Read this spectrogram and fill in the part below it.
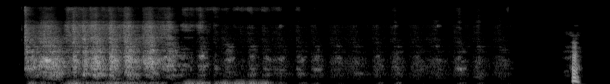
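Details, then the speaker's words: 2006 Ford Escape sitting locked up over two years, plugs refitted, cranking with carb cleaner sprayed in: brief rough catch then dies back to uneven cranking; fuel pump never heard running, relay clicks; has spark but no fuel. "it wants it wants to start but it just needs fuel here you turn it over for a minute one of those"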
